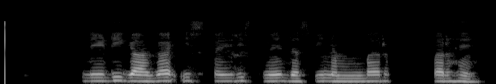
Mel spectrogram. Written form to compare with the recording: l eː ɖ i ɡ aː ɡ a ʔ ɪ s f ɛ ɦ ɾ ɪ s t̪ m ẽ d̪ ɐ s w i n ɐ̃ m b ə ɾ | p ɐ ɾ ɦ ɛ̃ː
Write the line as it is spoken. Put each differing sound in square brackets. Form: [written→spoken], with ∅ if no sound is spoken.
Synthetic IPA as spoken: l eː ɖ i ɡ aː ɡ a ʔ ɪ s f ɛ ɦ ɾ ɪ s t̪ m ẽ d̪ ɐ s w i n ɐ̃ m b ə ɾ | p ɐ ɾ ɦ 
